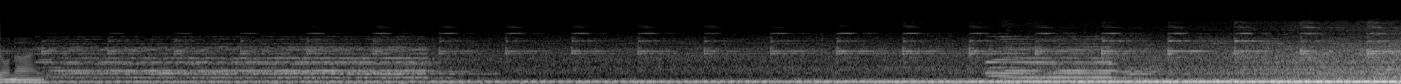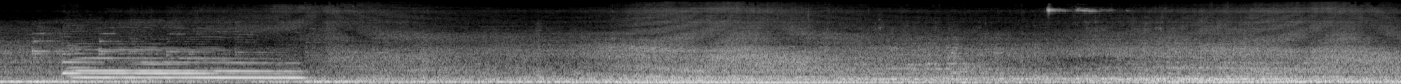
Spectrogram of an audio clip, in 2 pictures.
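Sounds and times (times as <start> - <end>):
multi-note air horn blasts: 14.6 - 17.2.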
